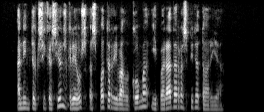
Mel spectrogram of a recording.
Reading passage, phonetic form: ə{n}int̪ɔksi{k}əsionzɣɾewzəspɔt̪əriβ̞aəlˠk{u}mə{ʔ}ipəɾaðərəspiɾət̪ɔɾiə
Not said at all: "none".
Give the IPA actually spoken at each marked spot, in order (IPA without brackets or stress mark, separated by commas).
n, k, o, ʔ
